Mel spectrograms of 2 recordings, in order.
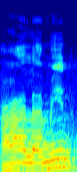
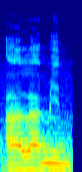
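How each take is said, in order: Both takes have the same delivery.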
